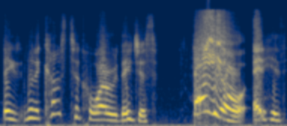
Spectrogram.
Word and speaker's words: Kaoru: I'm probably saying that in a way that will make people hate me, but that's how I usually pronounce it. Koru, some people say Kaoru. I hate Kaoru, but I say Koru.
